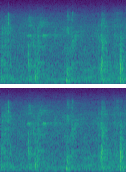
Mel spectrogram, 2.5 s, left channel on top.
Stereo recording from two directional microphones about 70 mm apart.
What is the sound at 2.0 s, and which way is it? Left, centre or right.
Train, right.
